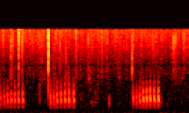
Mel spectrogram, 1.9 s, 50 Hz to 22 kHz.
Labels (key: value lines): label: biophony, damselfish
recorder: SoundTrap 600 or HydroMoth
